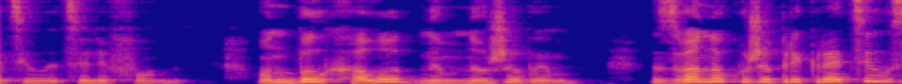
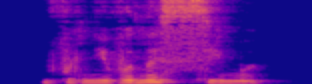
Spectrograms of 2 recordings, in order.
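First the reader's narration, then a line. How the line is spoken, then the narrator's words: Exasperated exhale. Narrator (Russian): выдохнула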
